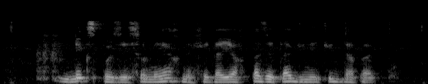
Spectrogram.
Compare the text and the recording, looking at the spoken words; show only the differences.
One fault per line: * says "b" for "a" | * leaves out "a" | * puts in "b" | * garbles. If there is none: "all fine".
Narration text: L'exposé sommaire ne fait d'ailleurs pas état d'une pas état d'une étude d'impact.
* leaves out "pas état d'une"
